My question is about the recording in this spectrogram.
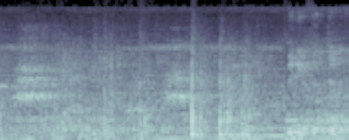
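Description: Indistinct voices in the background, with several low thumps and one sharp knock about two and a half seconds in.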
